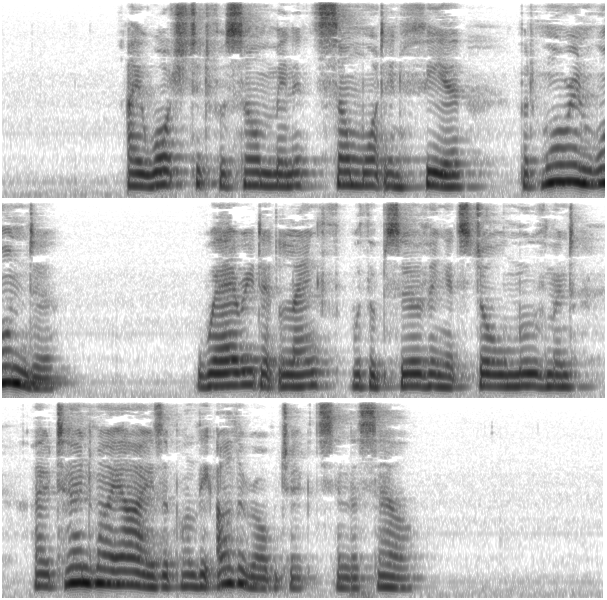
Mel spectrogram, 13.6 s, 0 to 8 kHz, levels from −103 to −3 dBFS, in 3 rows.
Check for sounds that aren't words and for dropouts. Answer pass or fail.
pass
